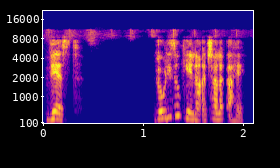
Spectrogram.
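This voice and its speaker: A woman's voice: on the high side, lively intonation, quick pace, dry recording, lightly acted. A woman voicing a wronged, defiant young woman. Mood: accusing. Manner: angry, accusing. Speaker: dubbed drama actress.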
